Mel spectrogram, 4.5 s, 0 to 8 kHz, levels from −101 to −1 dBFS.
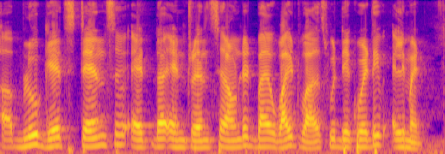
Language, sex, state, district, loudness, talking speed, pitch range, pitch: English, male, Assam, Kamrup Metropolitan, -13 LUFS, 160 wpm, 140-160 Hz, 145 Hz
